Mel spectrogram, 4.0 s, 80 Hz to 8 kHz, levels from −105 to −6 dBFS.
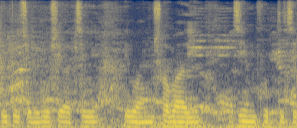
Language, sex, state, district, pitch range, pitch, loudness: Bengali, male, West Bengal, Cooch Behar, 110-120 Hz, 115 Hz, -18 LUFS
